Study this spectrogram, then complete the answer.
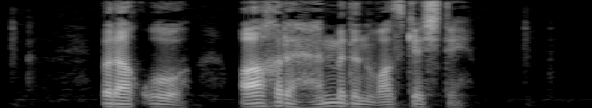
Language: Uyghur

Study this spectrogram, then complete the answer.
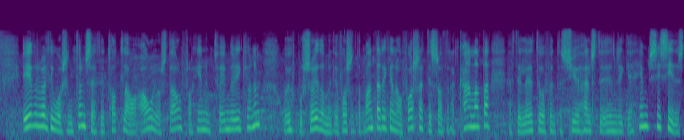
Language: Icelandic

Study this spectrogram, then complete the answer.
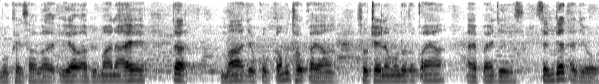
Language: Sindhi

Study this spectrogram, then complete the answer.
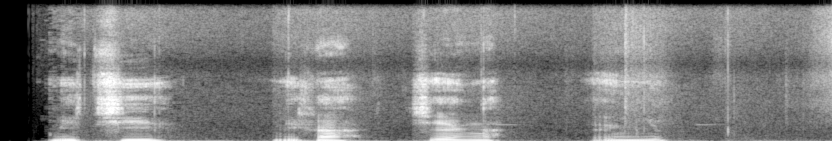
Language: Kalenjin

